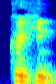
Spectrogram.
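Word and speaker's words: Köchin: இந்த இடத்தில் பாருங்கள், உம்லவுட் வருகின்றது. ஓவுக்கு மேல் இரண்டு குத்துக்கள் இருக்கின்றது, ஆகவே இது ஓ அல என்ற உச்சரிப்பு வருகின்றது, கெஹின் என்று வருகின்றது.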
